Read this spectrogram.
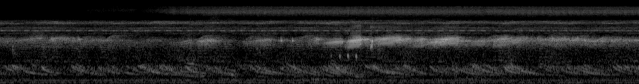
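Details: Night chorus at Gamboa's Experimental Pond, where male red-eyed treefrogs call, tremulate and fight on a potted plant. A quick burst of three clicks sounds mid-clip against a continuous high trilling of hourglass treefrogs and rhythmic falling notes from other species.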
